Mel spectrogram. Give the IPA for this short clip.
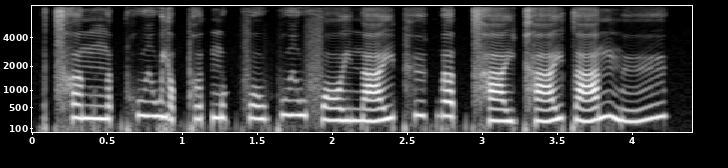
t͡sʰ ɐ˧ n ŋ ɐ˧ t̚ kʷʰ iː˥ w j ɐ˨˥ p̚ k ɵ˨˥ t̚ m ʊ˧ k̚ f o˧ w kʷ iː˥ w f ɔː˨ j n̪ aː˨˥ j pʰ yː˥ k̚ l ɐ˥ t̚ t͡sʰ aː˨ j kʰ aː˨˥ j t̪ aː˨˥ n m yː˨˥

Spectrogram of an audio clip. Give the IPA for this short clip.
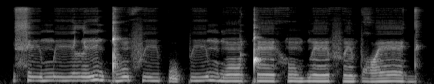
s i˩ m iː˩ l ĩ˩˧˩ ɡ͡ǃ ũ˩ f iː˩ p ṵ˩ p iː˩˧˩ m b õː˩ ǃ ẽː˩ h ũ˩ b ẽː˩ f ẽ˩ p ʁʷ e˩˧˩ d

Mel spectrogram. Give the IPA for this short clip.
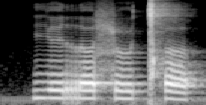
j e r ɐ ɬ ɵ ǀʰ ɐ

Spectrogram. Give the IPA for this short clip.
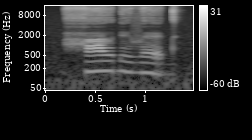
h a ə̯ ɗ e v ɛ d

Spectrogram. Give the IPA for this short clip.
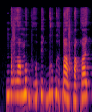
ŋ i v ðˤ ɯ e̯ m o bʱ u ʔ y ɡ͡b u ɓ ɯ ɓ ɑ v k͡p ɑ qʷ i

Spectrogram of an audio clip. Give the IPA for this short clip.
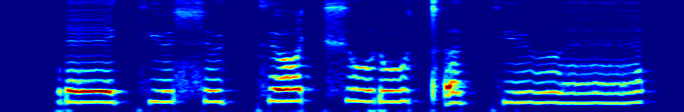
ɾ e kʲ ʉ s ʉ kʲ ɔ t͡ʃ u ɾ u tʼ ə kʲ ʉ β ɛ̤

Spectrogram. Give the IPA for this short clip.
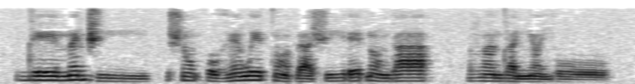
d eː˧ m ɛ̃˦ d͡ʒ iː˨ | ʃ ɔ̃˧ k o˨ ɣ ɛ̃˦ w e˦ t ɔ̃˨ ɗ a˨ ʃ iː˧ ɾ e˦ ɗ ɔ̃˧ ɡ a˦ | v ã˧ d a˨ ɲ ã˨ j oː˨

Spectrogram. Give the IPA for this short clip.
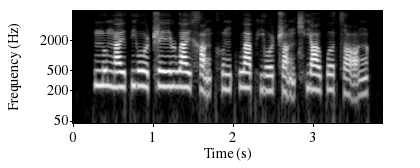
n̪ ʊ˥˧ ŋ a˥˧ ɪ̯ t̪ j o˥˩ ʊ̯ ʈ͡ʂ e˥ ɪ̯ ɻ w a˥˩ ɪ̯ x ɑ̰˨˩ ŋ kʰ ʊ˧˥ ŋ kʰ w ä˥˩ pʰ j o˧˥ ʊ̯ ʈ͡ʂ ɑ̰˨˩ ŋ t͡ɕʰ j ɑ˥˩ ʊ̯ p ɤ˥ t͡s ɑ̰˨˩˦ ŋ

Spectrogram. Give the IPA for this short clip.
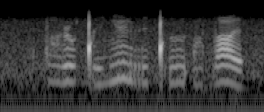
tˤ e̤ ɭ u ɡ͡ǃ e ʎ ẽ r i ǃʼ ɯː ʔ e̤ dˤ ɛ

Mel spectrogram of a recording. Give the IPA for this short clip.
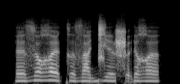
ɛ˨ z ɵ˦ ʁ ɛ˦˨ k ə˨ z a˨ d͡ʑ e˦˨ ʂ ə̰˦˨ ɾʲ ə˦ ʁ ɜ˦

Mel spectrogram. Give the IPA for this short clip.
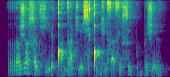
r ʌ ʒ ʌ ɬ ʌ lʲ ç ḭ ɾʲ ʌ ɡ͡ǃ a̰ d a kʲ ḛ ɕ ʌ ǃ ḭ ɡ ḭ s a̰ s i ɬ i p ɯ ɡ p e ʒ ḛ lʲ

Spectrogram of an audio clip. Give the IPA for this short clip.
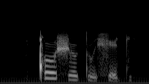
ǃ o˦ ʃ ɵ˨ tʷ ḭ˩ x ḛ˩ tʲ

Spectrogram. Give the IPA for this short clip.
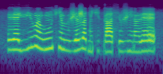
ɣ ɛ vʲ ɨ β ɐ̃ v ũ ç ɛ̃ v ʉ ʒ ɛ ʐ a d ɐ̃ ç ɨ ɡ a s ʉ ʒ ĩ ɾ ɐ̃ ɣ ɛ

